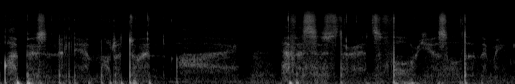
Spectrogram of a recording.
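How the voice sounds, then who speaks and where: Someone whispers at a very slow pace. Noticeable background noise runs behind the voice. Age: 18. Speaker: ASMR creator. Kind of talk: ASMR whispering. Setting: at a desk at home. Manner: whispering.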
